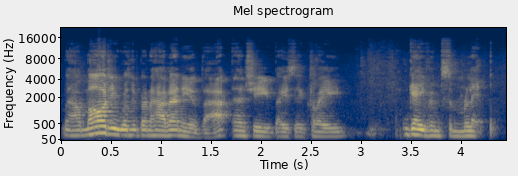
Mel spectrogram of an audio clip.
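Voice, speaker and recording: A man with a mid-pitched voice talks through a roleplaying session in an unscripted, casual way. He rambles a little, using wordy phrasing and side remarks. He often reworks a sentence as he tells the story. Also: brisk, bright, forceful tone. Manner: rambling, wordy, with asides and self-corrections. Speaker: vlogger recapping a tabletop roleplaying session.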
